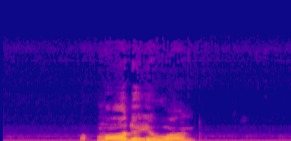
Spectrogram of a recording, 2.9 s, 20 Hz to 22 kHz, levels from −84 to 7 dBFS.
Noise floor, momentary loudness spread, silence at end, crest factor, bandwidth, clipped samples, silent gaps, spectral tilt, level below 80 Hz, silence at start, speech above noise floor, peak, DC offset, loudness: -46 dBFS; 19 LU; 1 s; 16 dB; 16 kHz; under 0.1%; none; -8 dB/octave; -56 dBFS; 0.8 s; 31 dB; -4 dBFS; under 0.1%; -16 LUFS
